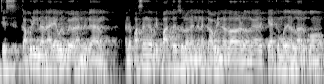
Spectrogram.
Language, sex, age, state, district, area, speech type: Tamil, male, 30-45, Tamil Nadu, Cuddalore, rural, spontaneous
